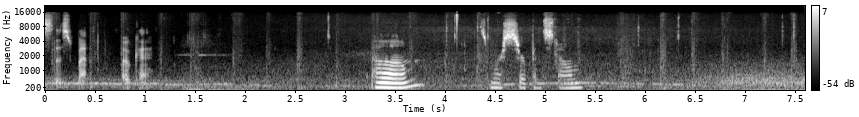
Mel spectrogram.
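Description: Footsteps crunch on sand.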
